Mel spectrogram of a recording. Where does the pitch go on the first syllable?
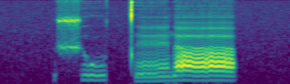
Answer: low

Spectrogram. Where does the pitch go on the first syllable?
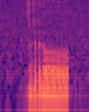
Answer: low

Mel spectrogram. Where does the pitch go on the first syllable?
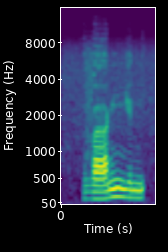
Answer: rising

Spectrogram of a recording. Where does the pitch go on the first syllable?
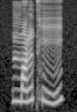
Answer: rising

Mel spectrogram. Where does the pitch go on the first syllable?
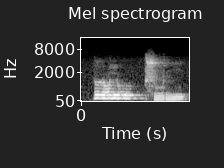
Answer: high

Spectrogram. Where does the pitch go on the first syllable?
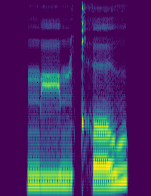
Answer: low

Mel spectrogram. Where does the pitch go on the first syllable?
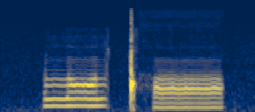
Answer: high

